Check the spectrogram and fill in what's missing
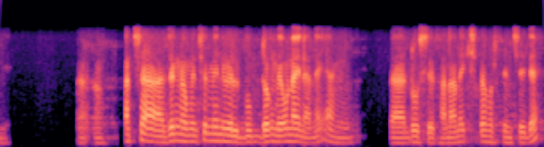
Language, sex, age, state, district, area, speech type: Bodo, male, 30-45, Assam, Kokrajhar, rural, conversation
